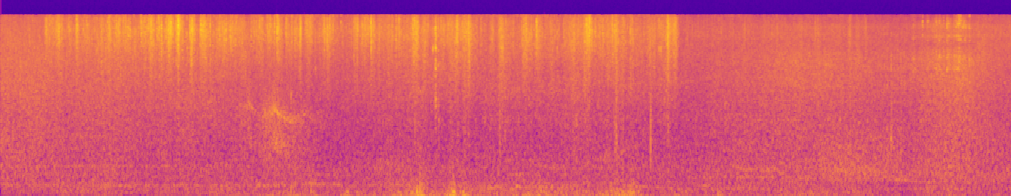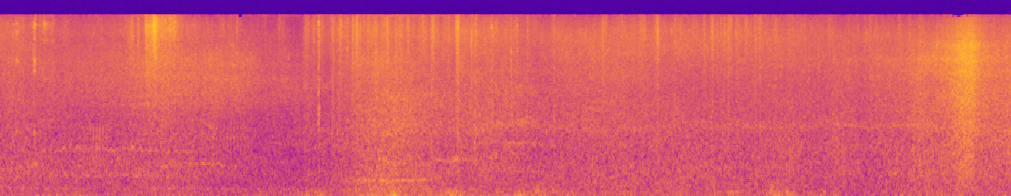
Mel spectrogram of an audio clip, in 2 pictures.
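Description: Film soundtrack of strong wind gusting through palm trees over surf washing on a beach, swelling loudest about six to ten seconds in and again around twenty seconds in. The wind has shifted to blow from the shore out to sea, the cue to launch the raft.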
